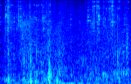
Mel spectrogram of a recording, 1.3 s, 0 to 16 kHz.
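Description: Horse hooves clip-clopping at a walk in Red Dead Redemption 2, a steady close rhythm of soft thuds under continuous background ambience.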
